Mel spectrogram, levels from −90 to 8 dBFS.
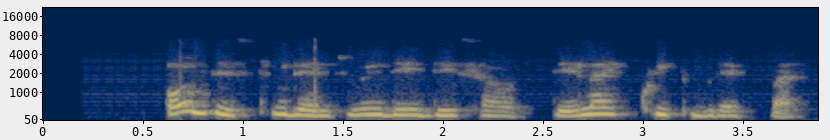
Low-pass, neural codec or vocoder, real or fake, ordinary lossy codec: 7.2 kHz; none; real; none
